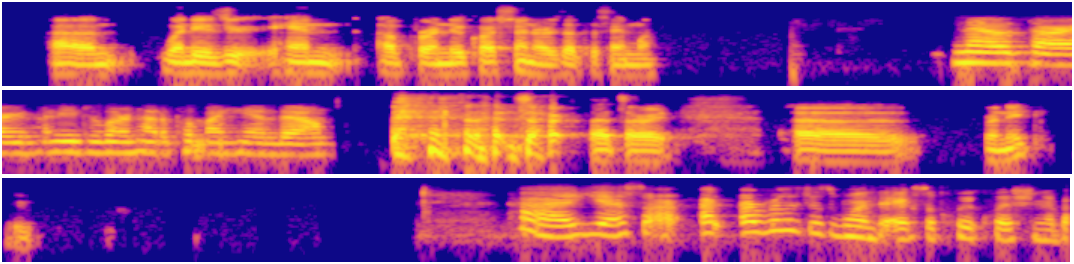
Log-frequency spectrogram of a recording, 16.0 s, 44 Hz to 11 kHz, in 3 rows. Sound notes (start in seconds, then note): 7.4 laughs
